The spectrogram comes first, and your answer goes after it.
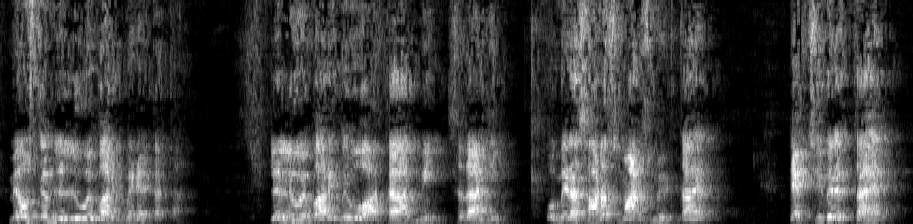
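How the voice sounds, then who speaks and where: There is audible room echo around this man's high-pitched voice. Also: ordinary pitch variation. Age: 80s+. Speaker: veteran film industry actor. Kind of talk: interview, life story. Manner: animated storytelling.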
